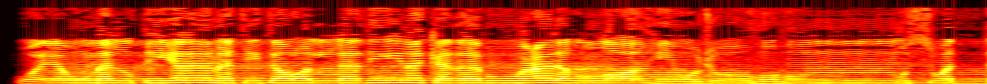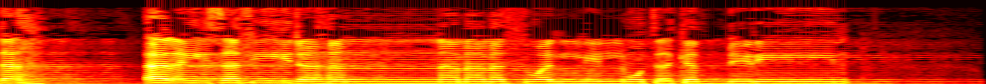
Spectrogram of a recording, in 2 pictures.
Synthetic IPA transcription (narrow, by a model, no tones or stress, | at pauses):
wajawmalqɨjaːmat̪ɪt̪ɑɾˤɑlːaðiːnakaðabuːʕalaːlːɑːɦɪwʊd͡ʒuːɦʊɦʊmːʊswad̪ːah | ʔalajsafiːd͡ʒaɦanːamamaθwalːɪlmʊt̪akabːɪɾiːn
